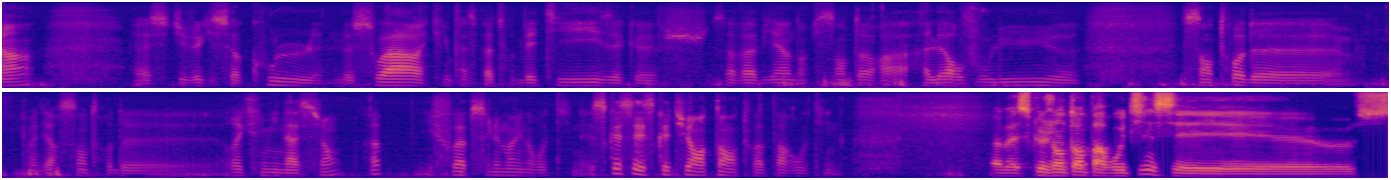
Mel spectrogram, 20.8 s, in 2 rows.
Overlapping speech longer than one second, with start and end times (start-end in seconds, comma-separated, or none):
none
